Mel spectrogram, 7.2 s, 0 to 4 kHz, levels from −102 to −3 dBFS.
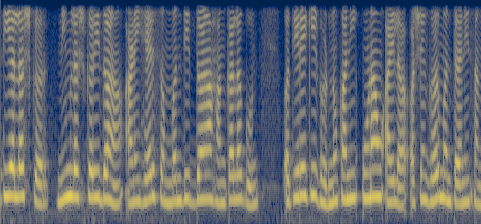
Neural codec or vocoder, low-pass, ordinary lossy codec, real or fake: autoencoder, 48 kHz, 128 numbers a frame, DAC-VAE, trained on Japanese speech; 3.6 kHz; none; fake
